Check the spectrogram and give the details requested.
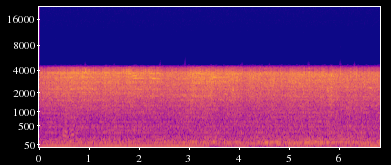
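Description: Freight train of tank cars and a covered hopper rolling slowly past on the rails: a steady rumble and rushing noise of wheels on track.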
